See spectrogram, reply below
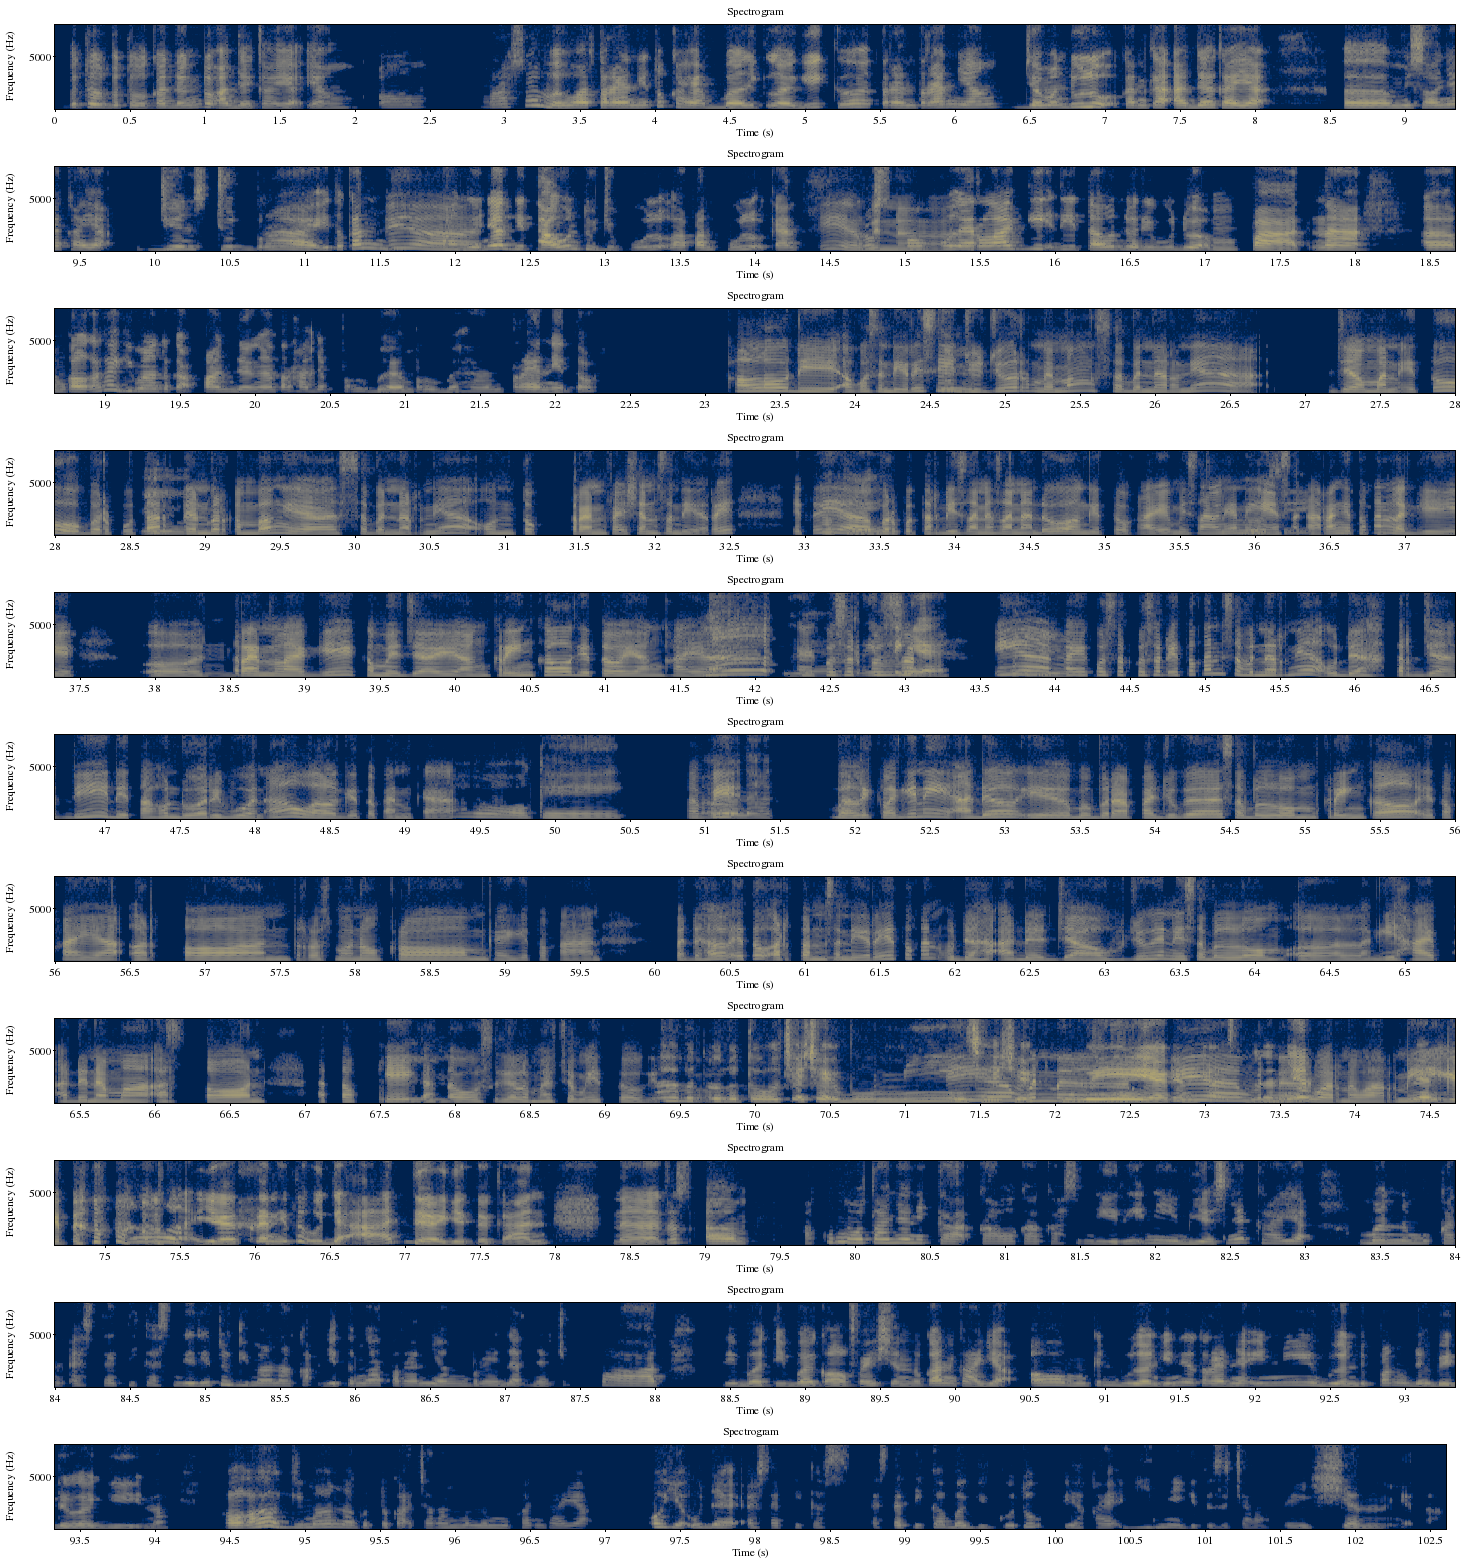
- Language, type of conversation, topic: Indonesian, podcast, Apa saranmu untuk orang yang ingin menemukan estetika dirinya sendiri?
- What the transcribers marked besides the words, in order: tapping; chuckle; in English: "crinkle"; other background noise; in English: "crinkle"; in English: "earth tone"; in English: "earth tone"; in English: "hype"; in English: "earth tone"; in English: "cake"; laughing while speaking: "gitu"; laugh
